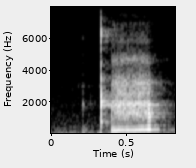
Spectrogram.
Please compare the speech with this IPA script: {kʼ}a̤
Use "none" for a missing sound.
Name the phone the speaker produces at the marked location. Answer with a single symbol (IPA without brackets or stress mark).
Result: kʼ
